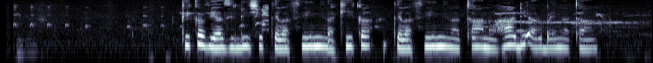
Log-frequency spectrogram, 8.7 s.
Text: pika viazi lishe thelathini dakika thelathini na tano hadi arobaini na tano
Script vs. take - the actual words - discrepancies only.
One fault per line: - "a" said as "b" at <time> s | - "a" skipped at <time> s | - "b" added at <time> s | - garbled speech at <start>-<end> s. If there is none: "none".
none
